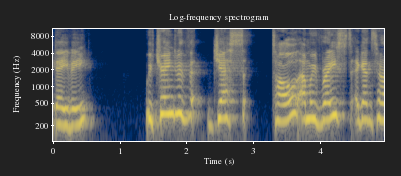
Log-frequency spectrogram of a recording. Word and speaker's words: Towl: about your surname because everyone says Jess Towl. No, Jess Towl. Yeah. And your Jess Towl rhymes with bowl, which is what we worked out in Istanbul.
